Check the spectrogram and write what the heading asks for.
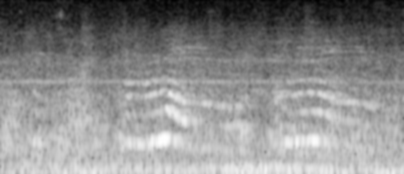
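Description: A dog whining: two short, high-pitched whimpers that rise and fall in pitch, over a low background rumble.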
